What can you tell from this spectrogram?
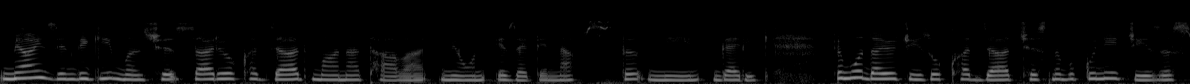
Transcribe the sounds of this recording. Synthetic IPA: mʲaːĩzind̪əɡiːmɐnzt͡ʃʰisaːɾjoːkʰɐt̪zʲaːd̪maːnaːt̪ʰaːʋã̰ːmoːnɪzɐt̪enɐfst̪ɨmʲiːnɡɐɾikʲ | imoːd̪ɐjoːt͡ʃiːzoːkʰɐt̪zʲaːd̪̚t͡ʃʰisnɨbɨkʊneːt͡ʃiːzɐs

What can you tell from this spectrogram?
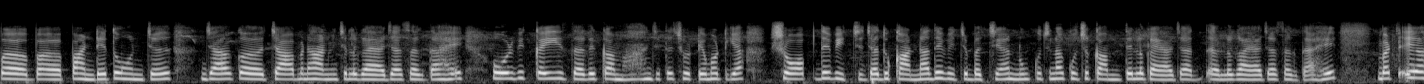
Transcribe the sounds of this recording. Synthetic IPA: pãːɳɖeːt̪oːnt͡ʃd͡ʒãːt͡ʃaːbənaːnʋɪt͡ʃləɡaːjaːd͡ʒaːsəkd̪aːɦɛːɦoːɾʋiːkəiːɪzd̪aːd̪eːkəmd͡ʒɪt̪ʰẽːt͡ʃʰoːʈemoːʈɪjãːʃɔːpd̪eːʋɪt͡ʃd͡ʒãːd̪ʊkaːnãːd̪eːʋɪt͡ʃbətːʃejãːnũːkʊt͡ʃnaːkʊd͡ʒkəmt̪eːləɡaːjaːd͡ʒləɡaːjaːd͡ʒaːsəkd̪aːɦɛːbəʈ

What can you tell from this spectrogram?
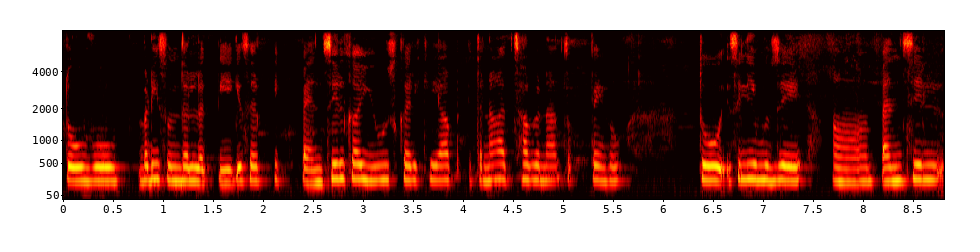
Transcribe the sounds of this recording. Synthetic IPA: t̪oːʋobɐɽisʊ̃nd̪əɾlɐɡ̚t̪iɦɛkisɪɾfeːk̚pɛ̃ːnsɪlkajuːzkɐɾkeaːpɪt̪naɐtːʃʰabɐnasɐk̚t̪eɦoː | t̪oːɪ̰sliemʊd͡ʒʱe | pɛ̃ːnsɪl

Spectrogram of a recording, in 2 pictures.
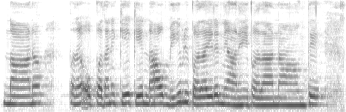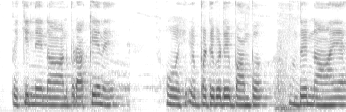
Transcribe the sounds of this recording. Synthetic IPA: naːn | pət̪aːnioːpət̪aːniːkeːkeːnãːoːmeːɡiːbɽiːpəd̪aːd͡ʒeːɽeːnjaːneiːpəd̪aːnãːʊnd̪eːpəːkɪneːnaːnpəɽaːkːeːneː | oːbəɖeːbəɖeːbəmbʊnd̪eːnãːɛ̃ː

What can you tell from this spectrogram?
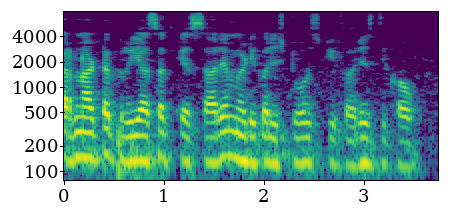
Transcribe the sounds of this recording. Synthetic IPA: ɐɾnaːʈəkɾijaːsət̪kesaːɾemeːɖɪkəlɪsʈoːɾskifɛɦɾɪs̚d̪ɪkʰaːoː

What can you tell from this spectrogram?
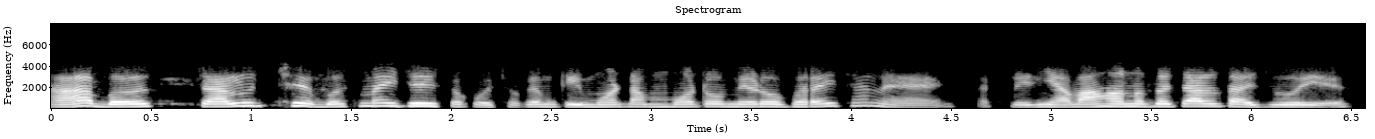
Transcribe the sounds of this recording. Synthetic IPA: ɦabəst͡ʃalud͡ʒt͡ʃʰebəsmãid͡ʒəisəkot͡ʃʰokemkeimoʈamoʈomeɽobʱəɾajt͡ʃʰeneaʈleijãʋaɦənot̪̬ot͡ʃalt̪ad͡ʒoie

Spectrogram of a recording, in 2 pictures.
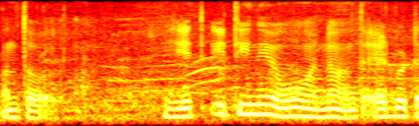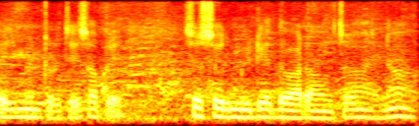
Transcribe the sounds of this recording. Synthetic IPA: ʌnt̪ʌ̰ | jet̪et̪ineɦoɦʌjnʌːnt̪ʌ̰ʔḛɖbʱʌrʈajd͡zmeɳʈɦʌɾut͡sãĩsʌbʌ̰j | sosijʌlmiɽijad̪waɾaaũt͡sʰʌɦʌjnʌ

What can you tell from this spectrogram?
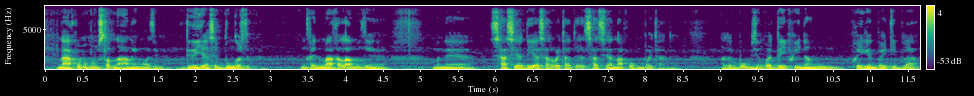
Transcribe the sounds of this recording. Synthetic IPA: nakʰɔnhɔmslapnaɦanajŋwazɯŋɯdɯjasebuŋɡɯɾzɯp̚kʰɯn | ɯŋkʰajnimakʰalamizɯŋ | mane | sasijadɯjasaɾbajtʰadɯsasijanakʰɔhɔmpʰajtʰadɯ | aɾɯbɔbzɯŋbadɯjpʰɯjnaŋpʰɯjɡɯnbajdibla

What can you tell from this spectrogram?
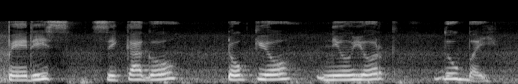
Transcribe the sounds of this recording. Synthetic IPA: peɾisːikaɡo | ʈokijonjujɔɾk | d̪ubaj

